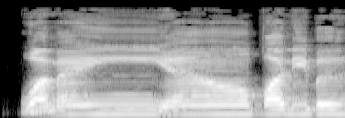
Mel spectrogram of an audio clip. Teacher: نون ساکن کے اوپر اخفا والا غنہ بھی کریں گے، با حروف کلکلہ میں سے تو با کے اوپر کلکلہ کریں گے.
